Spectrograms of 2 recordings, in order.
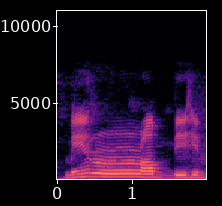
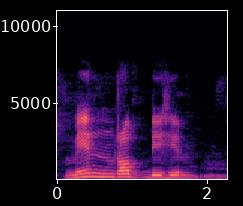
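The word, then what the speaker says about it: مِن رَّبِّهِم: Contoh, nun sukun ketemu dengan ro, mir rabbihim, harus masuk, nggak boleh min rabbihim.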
